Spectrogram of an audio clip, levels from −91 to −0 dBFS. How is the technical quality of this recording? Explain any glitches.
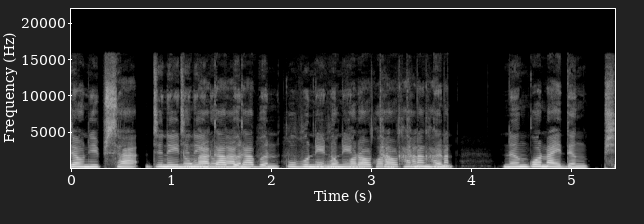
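The recording has one clear glitch, a doubled audio track. From 1.08 s to 3.76 s, just after "फिसा दिनै", the speech is heard twice: a second, equally loud copy trails roughly a third of a second behind, clean and dry, cutting in and out abruptly. The likely cause is the same signal reaching the mix a second time through a slower path.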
